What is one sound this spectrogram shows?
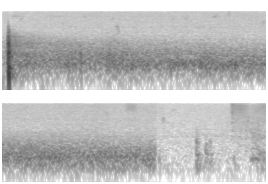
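Wind blows across the open marsh and rustles through tall reeds.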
